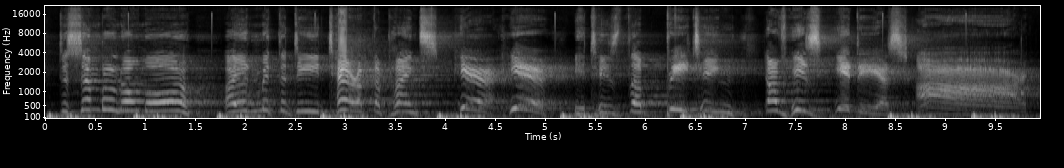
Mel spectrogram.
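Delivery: frantic confession. Acted. Murderer screaming his confession to the police, crying at the end. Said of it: "I shrieked".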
